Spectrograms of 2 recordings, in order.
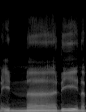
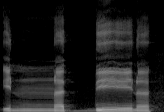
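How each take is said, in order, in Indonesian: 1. Bunyi d tunggal mengawali dina. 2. Bunyi d ganda menyambungkan inna ke dina. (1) "bukan inna dina" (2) "tapi innad dina"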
